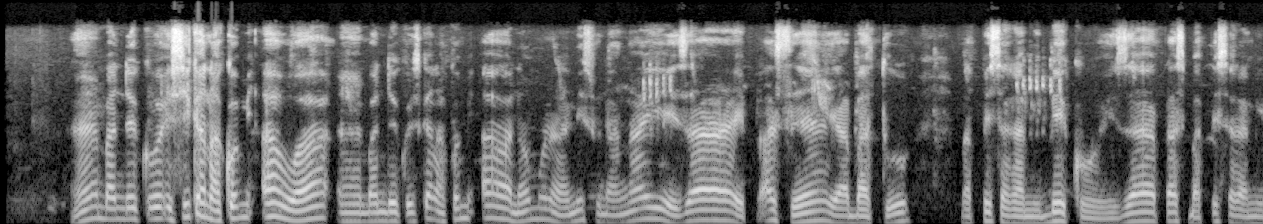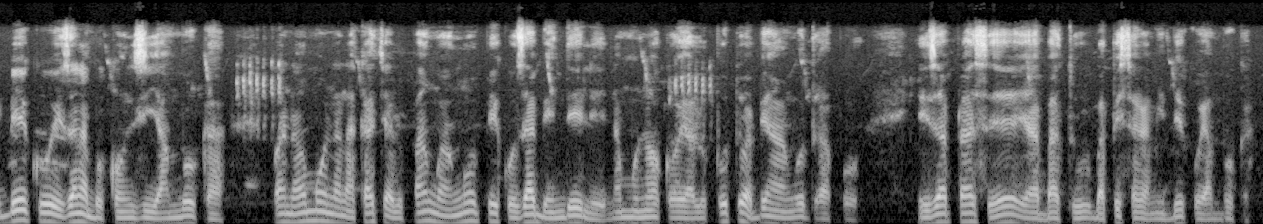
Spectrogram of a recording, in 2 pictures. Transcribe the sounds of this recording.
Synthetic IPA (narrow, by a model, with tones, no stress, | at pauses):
ba˨nde˨ko˨e˨si˦ka˦na˨kɔ˦mi˦ʔa˦wa˨ba˨nde˨ko˨e˨si˦ka˦na˨kɔ˦mi˦a˦wa˨na˨o˦mɔ˦na˨na˨mi˦so˨na˨ŋɡa˦i˦e˨za˦˨pla˦sja˨ba˨to˨ | ba˨pe˦sa˨ka˨mi˨be˦ko˨e˨za˦pla˦sba˨pe˦sa˨ka˨mi˨be˦ko˦e˨za˦na˨bo˨ko˨nzi˨ja˨mbo˦ka˨˦a˦na˨o˦mɔ˦na˨na˨ka˦ti˨ja˨lo˨pa˦ŋɡo˨ja˨ŋɡo˦pe˦ko˨za˦be˨nde˦le˨na˨mo˨nɔ˨kɔ˨ja˨lo˨po˦to˦a˨be˦ŋɡa˨ja˨ŋɡo˦dʁa˨p̚o˨ | e˨za˦pla˦se˨ja˨ba˨to˨ba˨pe˦sa˨ka˨mi˨be˦ko˨ja˨mbo˦kḁ˨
